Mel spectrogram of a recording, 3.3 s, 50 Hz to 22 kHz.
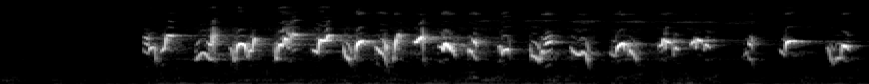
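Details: Decoy bulbul among four birds, recorded 31 July 2021: a dense, rapid chatter of bubbling, warbled chirps running about three seconds without a break, loud and near, background silent.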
